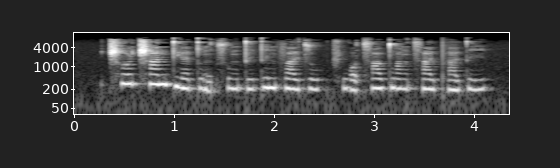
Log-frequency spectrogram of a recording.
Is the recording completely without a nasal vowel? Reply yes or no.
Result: yes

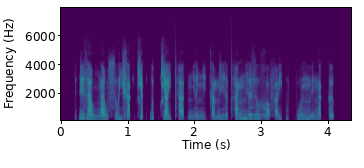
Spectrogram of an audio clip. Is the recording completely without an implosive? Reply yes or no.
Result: no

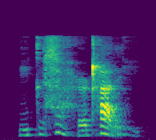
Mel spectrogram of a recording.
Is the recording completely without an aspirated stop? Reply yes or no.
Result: no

